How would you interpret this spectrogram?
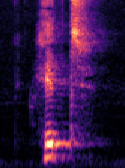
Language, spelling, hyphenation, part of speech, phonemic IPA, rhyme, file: Dutch, hit, hit, noun, /ɦɪt/, -ɪt, Nl-hit.ogg
- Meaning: 1. a hit song, a very popular and successful song 2. a success, something popular and successful (especially in the entertainment industry) 3. a Shetland pony 4. any pony or small horse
